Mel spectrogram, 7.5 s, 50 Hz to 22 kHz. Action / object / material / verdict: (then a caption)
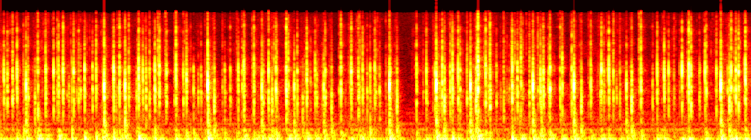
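tap / plastic mechanical keyboard / plastic / none. Both hands' fingertips type continuously on an NK65 Entry Edition 65% mechanical keyboard with a purple plastic case, red and black plastic keycaps, and lubed, filmed 67g Tangies switches. A rapid, steady stream of short, bright, clacky keystrokes dies away almost instantly, with little low end beneath them.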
